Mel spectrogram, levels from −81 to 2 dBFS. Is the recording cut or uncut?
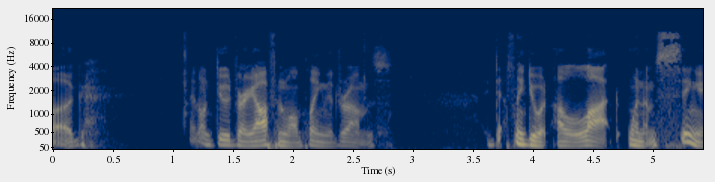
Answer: uncut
